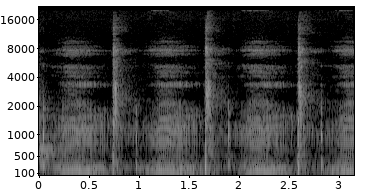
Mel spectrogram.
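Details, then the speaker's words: Willow Go wearable in-bra breast pump in expression mode: rhythmic, longer, drawn-out suction cycles, each ending in a soft click, about 65 a minute. "the longer suctions—that’s expression mode."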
